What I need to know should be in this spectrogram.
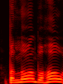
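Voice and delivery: ordinary delivery

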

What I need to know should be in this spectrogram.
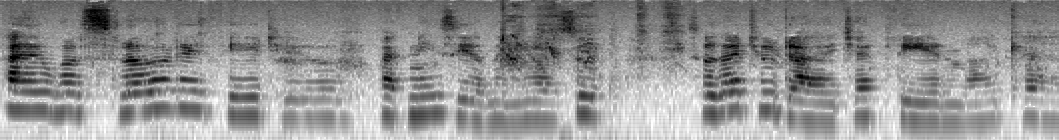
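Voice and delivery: a seductive Scottish secretary, softly menacing. Acted. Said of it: "You sound a little bit like".

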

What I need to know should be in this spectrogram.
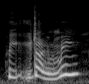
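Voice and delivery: high, incredulous "who, me?" squaring up; playful, high-pitched confrontational clapback; mock challenge. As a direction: act like you're ready to fight a mouthy kid. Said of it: "I wanted to be like".

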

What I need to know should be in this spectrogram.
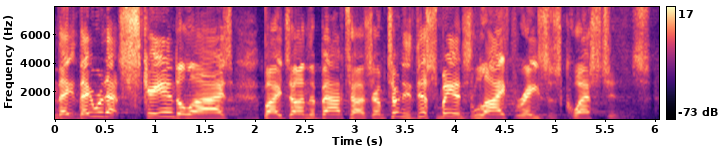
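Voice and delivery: normal talking voice

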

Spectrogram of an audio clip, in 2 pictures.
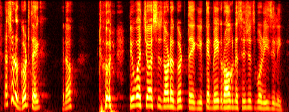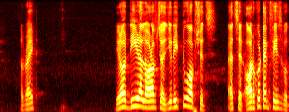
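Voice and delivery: usual speaking voice

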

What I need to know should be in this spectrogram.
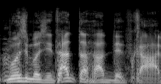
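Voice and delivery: put-on low, soft kid on the phone; shy child calling. (電話する子供の声)

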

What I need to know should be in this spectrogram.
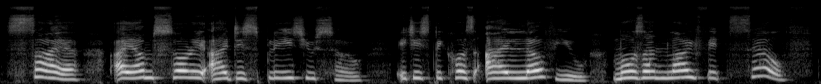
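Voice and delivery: high, pleading declaration of love; tearful declaration. A narrator's reading. Wife apologising to the king who scolded her, tearfully pleading. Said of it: "she had wept when he spoke, and had declared her love".

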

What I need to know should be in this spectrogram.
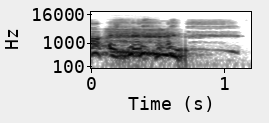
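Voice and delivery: a high, bright burst of real laughter. Real, not acted. Laughing at her own carefree answer to the hosts, a real high laugh.

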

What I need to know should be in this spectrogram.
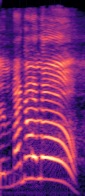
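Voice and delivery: high loud shout; crowd shout. Acted. Whole audience yells his name, high and loud. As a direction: everyone yells the name at once. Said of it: "se para todo el público y dice".

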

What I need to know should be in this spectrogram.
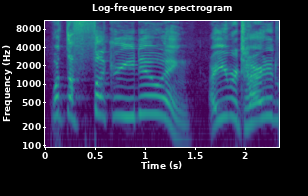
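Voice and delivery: high, mock-furious yell at another driver; retold road rage yell. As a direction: imitate yourself raging behind the wheel. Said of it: "And I'm sitting there like".

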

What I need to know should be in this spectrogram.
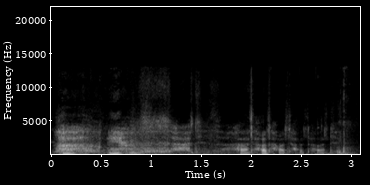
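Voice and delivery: breathless whisper about the heat. Real, not acted. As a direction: whisper it under your breath. Muttering to himself in the heat.

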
